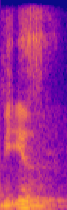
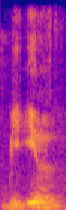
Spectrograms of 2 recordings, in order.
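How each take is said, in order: First: The consonant is a buzzing z sound. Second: The consonant is made with the tongue tip out. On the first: The speaker calls it wrong. "bukan bi'iz" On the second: The speaker calls it right. "di ujung lidah bi'ir"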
